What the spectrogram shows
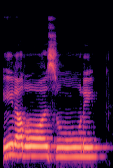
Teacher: دونوں را کو موٹا ادا کریں گے، سو میں واو مدہ ہے، ایک اسم میں کھینچیں گے۔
